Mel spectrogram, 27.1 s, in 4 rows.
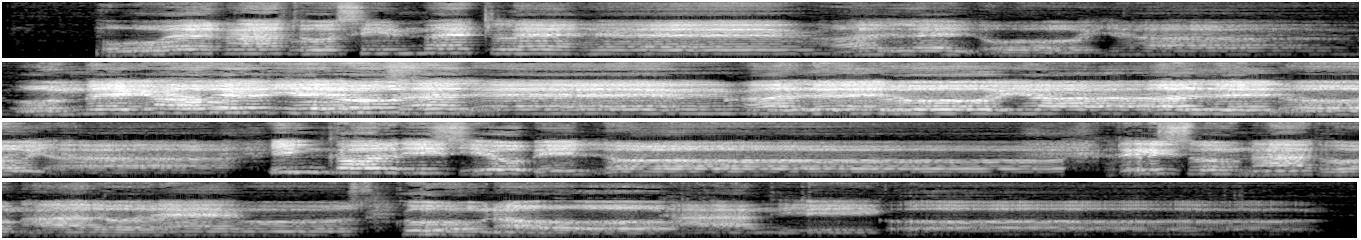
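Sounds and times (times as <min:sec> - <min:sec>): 
bass voices singing a Christmas song: 0:00.5 - 0:26.9.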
